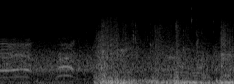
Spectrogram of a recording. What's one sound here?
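Football players' pads thud and clash as the play begins.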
